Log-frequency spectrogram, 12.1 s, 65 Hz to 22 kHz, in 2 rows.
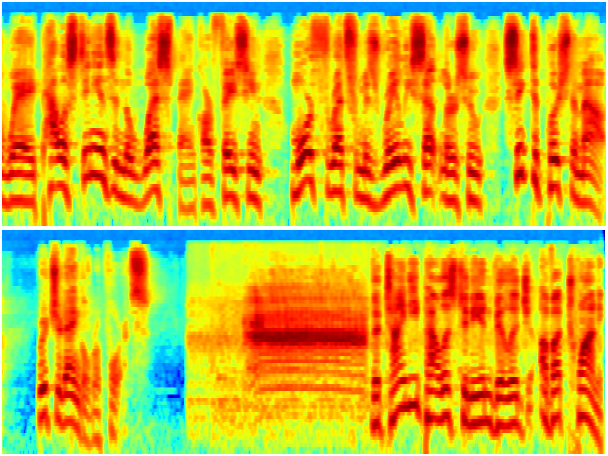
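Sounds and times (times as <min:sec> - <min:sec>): sheep bleating: 0:08.5 - 0:09.8.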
